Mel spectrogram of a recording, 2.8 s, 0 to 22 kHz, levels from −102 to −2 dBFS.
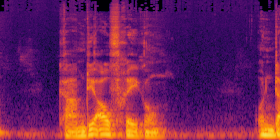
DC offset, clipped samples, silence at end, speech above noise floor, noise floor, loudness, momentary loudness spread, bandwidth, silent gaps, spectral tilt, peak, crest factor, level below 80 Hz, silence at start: under 0.1%; under 0.1%; 0 s; 28 dB; -47 dBFS; -21 LUFS; 23 LU; over 20 kHz; none; -6 dB/octave; -4 dBFS; 18 dB; -40 dBFS; 0 s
